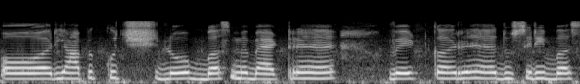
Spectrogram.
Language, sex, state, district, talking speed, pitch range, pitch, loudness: Hindi, female, Maharashtra, Gondia, 175 wpm, 260-280 Hz, 270 Hz, -11 LUFS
